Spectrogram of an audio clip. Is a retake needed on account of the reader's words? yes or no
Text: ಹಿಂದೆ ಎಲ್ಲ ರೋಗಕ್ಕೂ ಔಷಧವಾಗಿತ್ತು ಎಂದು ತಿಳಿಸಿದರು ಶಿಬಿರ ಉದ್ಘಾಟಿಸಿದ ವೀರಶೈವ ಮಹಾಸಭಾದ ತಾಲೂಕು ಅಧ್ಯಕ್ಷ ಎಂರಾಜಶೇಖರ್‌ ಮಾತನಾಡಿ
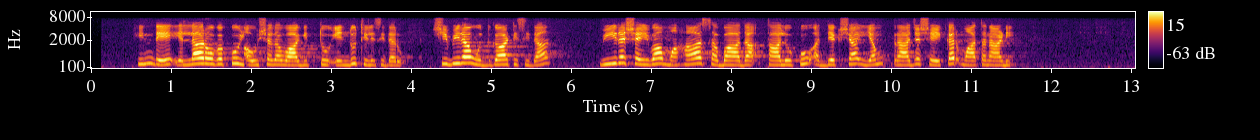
no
